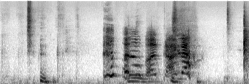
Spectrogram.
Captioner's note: speaking in foreign language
